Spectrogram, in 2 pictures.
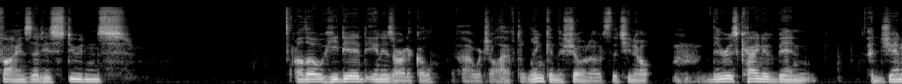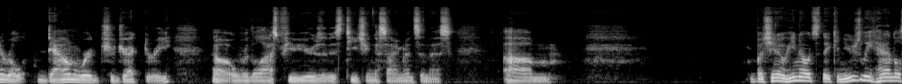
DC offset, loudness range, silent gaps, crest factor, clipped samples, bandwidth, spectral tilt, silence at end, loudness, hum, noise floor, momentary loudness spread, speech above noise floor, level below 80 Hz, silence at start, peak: under 0.1%; 4 LU; none; 16 dB; under 0.1%; 15.5 kHz; -4.5 dB/octave; 0 s; -17 LUFS; none; -70 dBFS; 14 LU; 53 dB; -48 dBFS; 0 s; -2 dBFS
